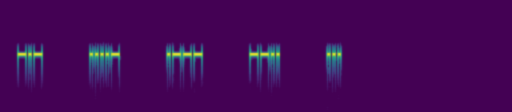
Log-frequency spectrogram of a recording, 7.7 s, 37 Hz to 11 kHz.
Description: Morse code, heard as a keyed tone, about 30 wpm, spaced as for 10 wpm, 700 Hz. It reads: K4JZS
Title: USA Call Signs - 5 Characters - 6x Character Spacing - 30wpm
